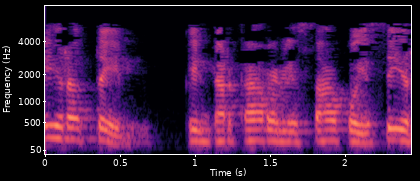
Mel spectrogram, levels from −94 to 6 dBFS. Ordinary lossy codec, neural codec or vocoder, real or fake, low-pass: MP3, 24 kbps; none; real; 7.2 kHz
